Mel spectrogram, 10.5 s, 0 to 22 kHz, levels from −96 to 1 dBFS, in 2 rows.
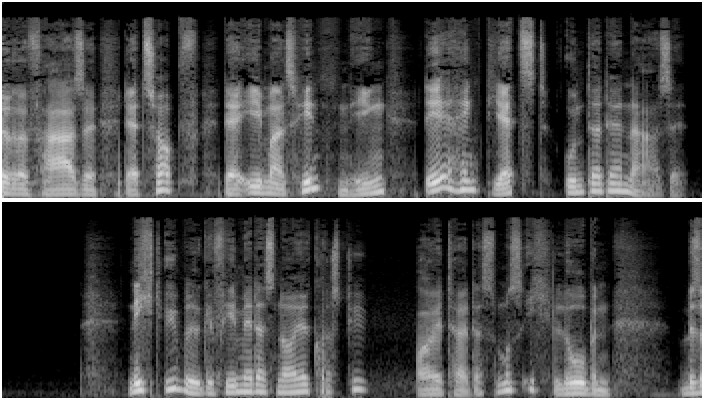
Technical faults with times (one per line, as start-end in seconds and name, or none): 7.61-7.85 repeated packet loss (robotic sound)
7.91-8.37 long network dropout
